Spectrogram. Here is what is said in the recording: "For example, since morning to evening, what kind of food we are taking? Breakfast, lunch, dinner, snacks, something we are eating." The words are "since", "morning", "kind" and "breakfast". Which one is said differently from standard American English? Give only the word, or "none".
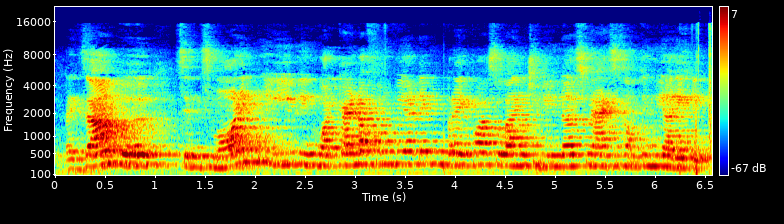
breakfast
